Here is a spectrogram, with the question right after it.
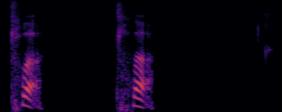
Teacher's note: One of them is tl. It starts with the tip of your tongue pressed against that alveolar ridge behind your teeth, where English speakers say t or d, and then you lower the sides of your tongue and let air flow over them.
